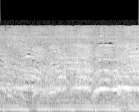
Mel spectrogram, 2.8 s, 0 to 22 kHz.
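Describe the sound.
A lively crowd of 36 people surrounding a Techno Ball game shouts and whoops together, a dense, continuous wall of overlapping voices with occasional rising yells cutting through, fairly loud for the whole stretch.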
